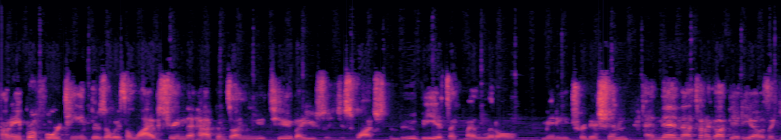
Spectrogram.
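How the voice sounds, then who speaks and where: A man's voice: a little high, lo-fi sound. A young man from Honduras, a guest telling stories in a chatty way with many "like" fillers. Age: young adult. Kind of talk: casual storytelling. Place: Toronto.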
